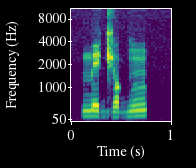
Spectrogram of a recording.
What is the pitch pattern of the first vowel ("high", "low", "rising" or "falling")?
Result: low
